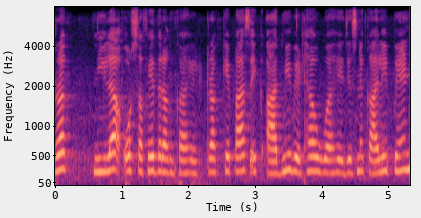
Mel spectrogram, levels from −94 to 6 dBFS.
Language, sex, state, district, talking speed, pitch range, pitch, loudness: Hindi, female, Bihar, Patna, 215 wpm, 220-245 Hz, 235 Hz, -16 LUFS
